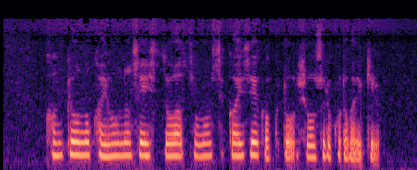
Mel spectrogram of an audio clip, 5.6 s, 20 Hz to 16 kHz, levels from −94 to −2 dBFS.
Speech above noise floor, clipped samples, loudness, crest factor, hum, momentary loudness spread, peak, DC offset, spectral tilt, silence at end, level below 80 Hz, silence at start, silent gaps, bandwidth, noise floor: 38 dB; under 0.1%; -21 LUFS; 16 dB; none; 8 LU; -4 dBFS; under 0.1%; -6.5 dB/octave; 0.55 s; -62 dBFS; 0.6 s; none; 11.5 kHz; -59 dBFS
